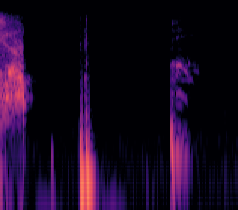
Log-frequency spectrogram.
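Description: A person coughs and clears the throat after nearly choking while imitating crowd noise. A few short, sharp coughs are separated by brief pauses, fairly loud and with no other sound.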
